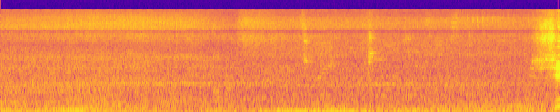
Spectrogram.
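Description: City bus's engine and road rumble heard from inside the passenger cabin: a steady low drone that swells twice.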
